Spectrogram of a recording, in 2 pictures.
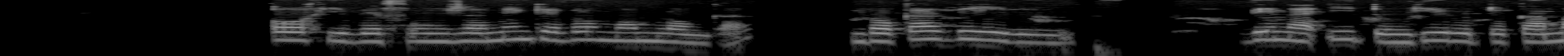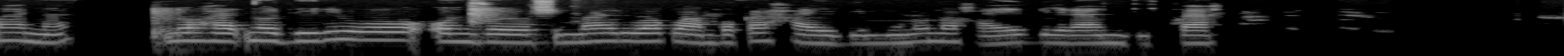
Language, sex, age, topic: Oshiwambo, female, 25-35, agriculture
